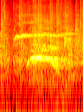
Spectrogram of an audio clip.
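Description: An audience claps in a steady, dense patter for under two seconds, with a sustained high whistle-like tone riding over the applause, fairly loud throughout.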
